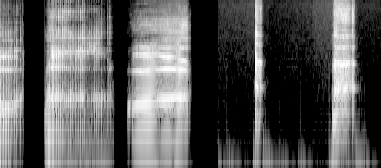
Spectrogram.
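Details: Burping sound effects; three long voiced croaking belches, then two short burps, separated by silence.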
